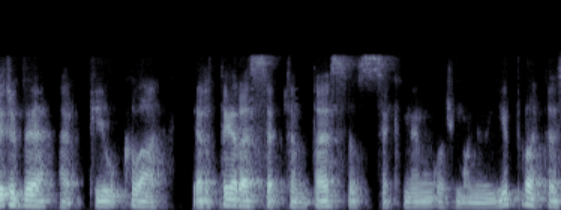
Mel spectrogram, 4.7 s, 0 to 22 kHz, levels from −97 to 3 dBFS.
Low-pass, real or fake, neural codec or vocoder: 7.2 kHz; real; none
